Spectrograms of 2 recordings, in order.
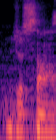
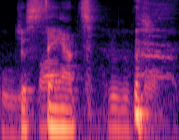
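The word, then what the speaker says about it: Jusant: It's French, so I believe Jasant, like you don't pronounce the T, Jasant.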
